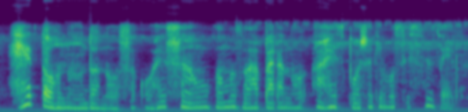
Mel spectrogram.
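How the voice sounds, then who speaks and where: A Brazilian schoolteacher with a fairly low, slightly bright voice gives a recorded classroom lesson, speaking slowly and clearly with fairly even intonation, stretching and spelling out words for young pupils. Her accent is Brazilian Portuguese. The audio is dull and lo-fi, with a little hiss or hum and faint crickets in the background.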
